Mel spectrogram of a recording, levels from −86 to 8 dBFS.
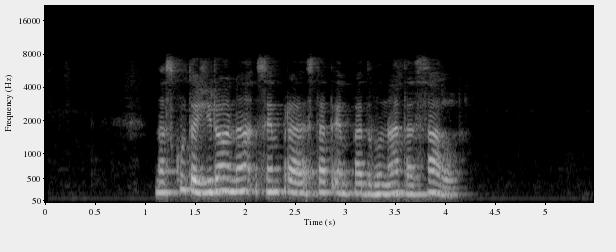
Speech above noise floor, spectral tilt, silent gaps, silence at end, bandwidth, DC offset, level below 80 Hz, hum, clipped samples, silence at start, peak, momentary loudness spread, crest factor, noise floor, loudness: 49 dB; -6.5 dB/octave; none; 1.3 s; 7.8 kHz; under 0.1%; -64 dBFS; none; under 0.1%; 1.1 s; -6 dBFS; 8 LU; 18 dB; -71 dBFS; -23 LUFS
